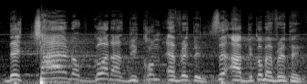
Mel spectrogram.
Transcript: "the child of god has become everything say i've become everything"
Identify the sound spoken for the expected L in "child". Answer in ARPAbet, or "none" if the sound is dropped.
L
